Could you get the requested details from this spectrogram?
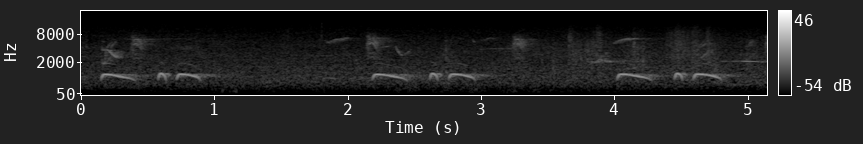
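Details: Wild scaled dove in the wild at Tupi Paulista, São Paulo, Brazil, repeats a low, hollow three-note phrase, a longer falling coo and two short notes, about every two seconds; faint high calls of other birds behind.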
